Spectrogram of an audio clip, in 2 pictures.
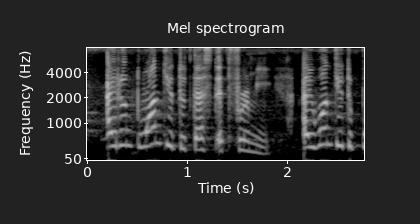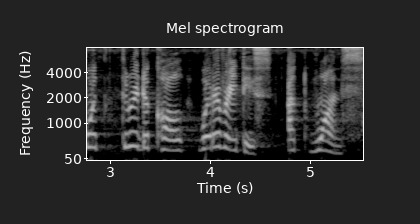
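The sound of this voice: In a put-on character voice, a woman talks at a moderate pace with an extremely high pitch, a fairly bright tone and big pitch swings.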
